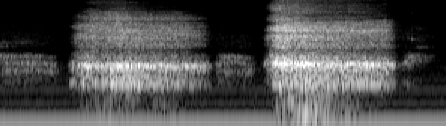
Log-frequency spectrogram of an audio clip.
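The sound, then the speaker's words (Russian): Two long, heavy breaths from a voice imitating deep breathing in a slow rhythm with a short pause between them, fairly loud and with no talking. “ежик с медвежонком легли голова к голове и стали дышать.”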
